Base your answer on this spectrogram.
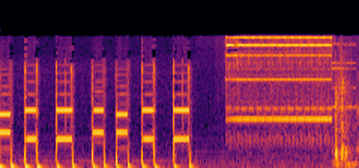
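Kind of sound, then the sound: signal or alarm, telephone dialing and ringing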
